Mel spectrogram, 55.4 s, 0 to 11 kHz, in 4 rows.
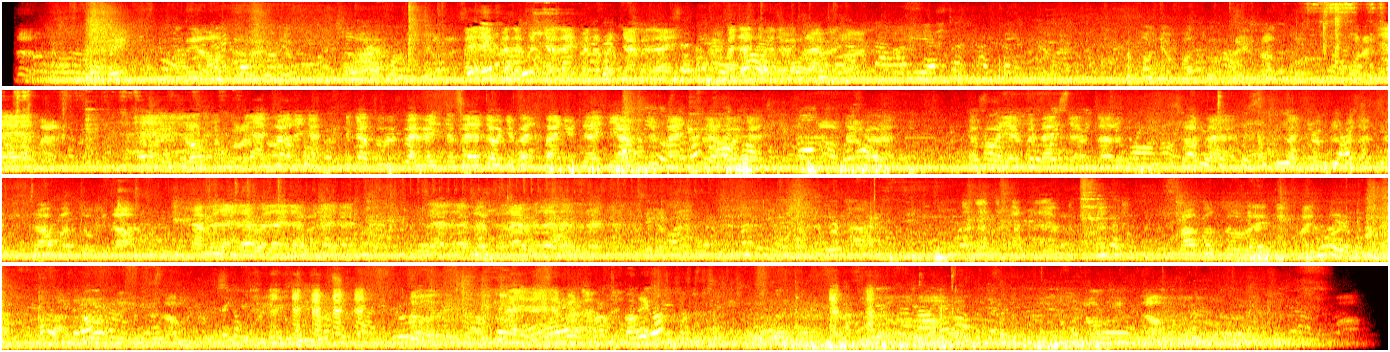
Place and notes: Piazza Sordello 46100 Mantua, Italien - People
recorded with iPhone 4s, Hindenburg Field Recorder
